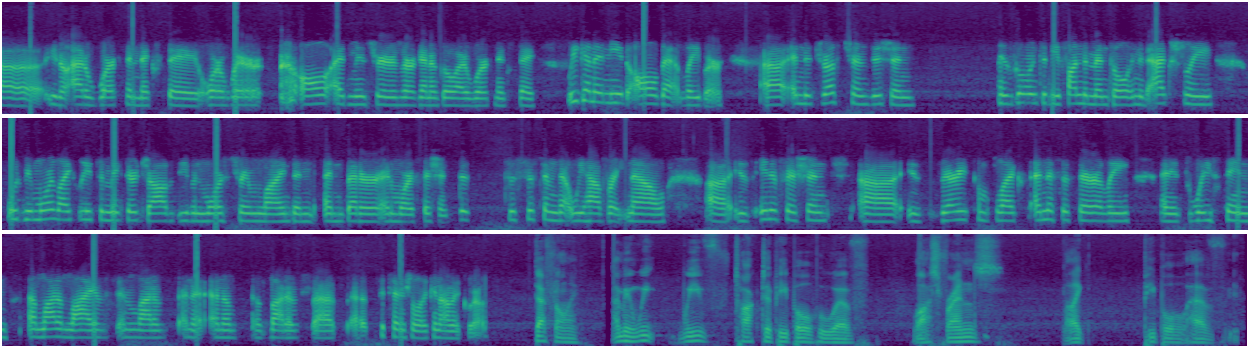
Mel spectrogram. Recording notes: Guest call. Take calls.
